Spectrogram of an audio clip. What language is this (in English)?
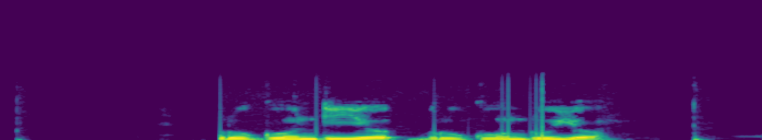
Esperanto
